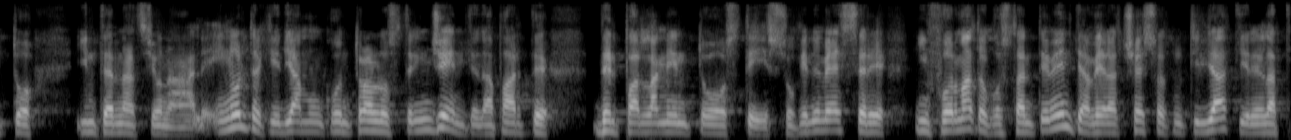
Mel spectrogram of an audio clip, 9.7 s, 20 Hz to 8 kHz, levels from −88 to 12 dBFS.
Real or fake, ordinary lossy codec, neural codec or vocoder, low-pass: fake; none; codec, 16 kHz, 4 kbps, X-Codec, HuBERT features, trained on general audio; 7.2 kHz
